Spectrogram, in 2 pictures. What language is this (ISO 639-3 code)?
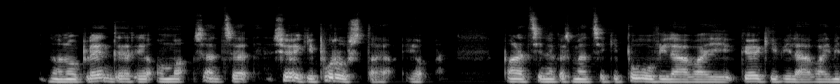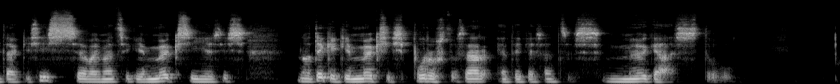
vro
